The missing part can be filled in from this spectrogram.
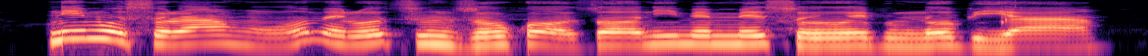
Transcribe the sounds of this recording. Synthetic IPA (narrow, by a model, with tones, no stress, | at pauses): ni˦mu˦˨sʊ˨ɾa˦ɦʊ˨o˦me˨ɾo˦tu˨n̩˨zʊ˨˦kʷɔ˦ɔ˨zɔ˦ni˦me˦m̩˦me˦so˨e˦bu˨m̩˨no˦bi˨ja˦ɦʊ˨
